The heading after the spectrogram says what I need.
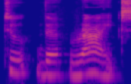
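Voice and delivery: To the right said slowly, falling at the end; slow model. Shown as a demonstration. Teacher slowly modelling the English phrase. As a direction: draw out To the right deliberately. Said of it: "teacher models phrase".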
